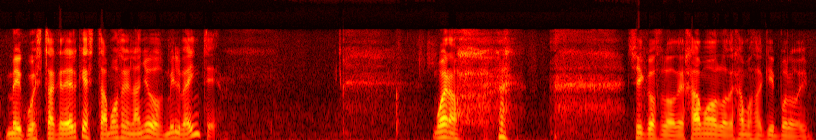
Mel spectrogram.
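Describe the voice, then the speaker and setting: A man hosting a podcast lesson for Spanish learners, repeating phrases slowly for his listeners. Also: mid-range voice, dark tone, dull audio. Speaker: podcast host teaching Spanish.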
